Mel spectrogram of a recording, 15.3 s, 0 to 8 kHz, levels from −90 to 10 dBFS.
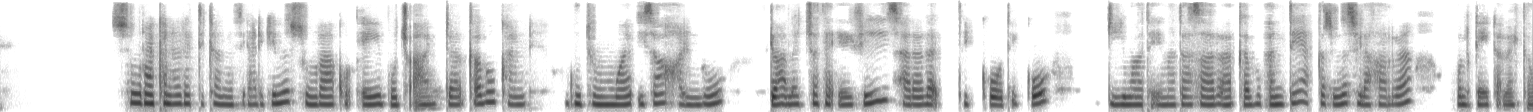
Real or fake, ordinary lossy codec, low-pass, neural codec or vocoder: fake; AAC, 32 kbps; 7.2 kHz; codec, 16 kHz, 1 kbps, X-Codec, HuBERT features, trained on balanced general audio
